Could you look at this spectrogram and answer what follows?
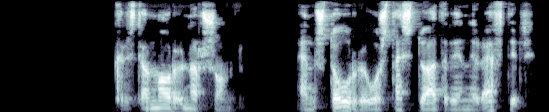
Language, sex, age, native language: Icelandic, male, 50-59, Icelandic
